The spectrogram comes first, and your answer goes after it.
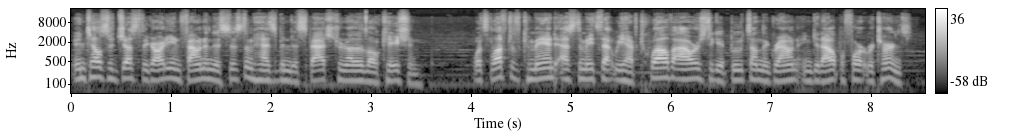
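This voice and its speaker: Music plays under an actor's portrayal of a determined male intelligence scientist in an audio drama. He has a medium-pitched voice and delivers his words in a formal, measured, authoritative briefing manner. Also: fairly even intonation, a bit bright, lightly acted. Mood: urgent, firm.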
